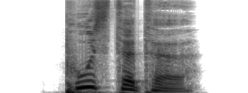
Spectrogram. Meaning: inflection of pusten: 1. first/third-person singular preterite 2. first/third-person singular subjunctive II
- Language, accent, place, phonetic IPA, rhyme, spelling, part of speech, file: German, Germany, Berlin, [ˈpuːstətə], -uːstətə, pustete, verb, De-pustete.ogg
